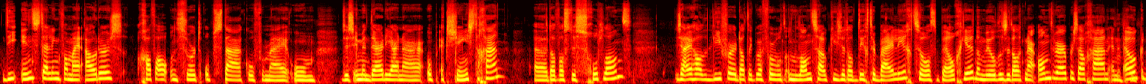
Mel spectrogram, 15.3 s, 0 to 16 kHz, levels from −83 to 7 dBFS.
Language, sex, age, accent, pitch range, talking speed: English, female, 20-39, Dutch, 195-230 Hz, 210 wpm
